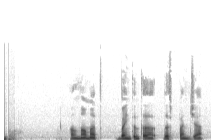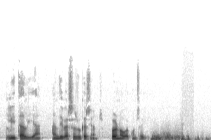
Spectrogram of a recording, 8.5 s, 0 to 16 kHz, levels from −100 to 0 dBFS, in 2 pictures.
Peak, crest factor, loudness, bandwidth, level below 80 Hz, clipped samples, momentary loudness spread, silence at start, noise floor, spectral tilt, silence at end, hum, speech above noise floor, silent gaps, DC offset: -4 dBFS; 22 dB; -26 LUFS; 8 kHz; -54 dBFS; under 0.1%; 15 LU; 0.05 s; -68 dBFS; -8.5 dB/octave; 0.05 s; none; 43 dB; none; under 0.1%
